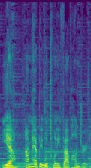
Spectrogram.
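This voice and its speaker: An actress playing a sassy but sensible thief in an audio drama, with a wry, conversational delivery. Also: female voice, deep voice, animated, fairly quick, music in the background. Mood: firm. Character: sassy, sensible female thief, easily exasperated.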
